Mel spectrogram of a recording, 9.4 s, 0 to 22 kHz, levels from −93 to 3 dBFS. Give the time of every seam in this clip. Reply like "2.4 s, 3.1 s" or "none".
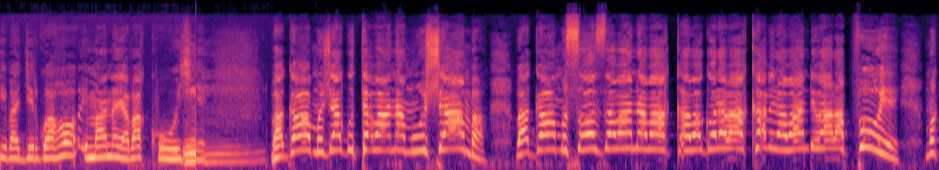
2.0 s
